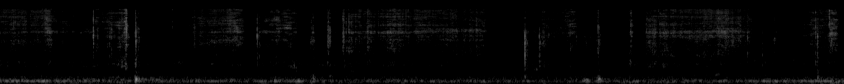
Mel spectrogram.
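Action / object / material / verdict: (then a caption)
scrape / starch-coated soap bar / soap / none. A box cutter blade scrapes and carves the powdery blue and red starch coating from a solid heart-shaped soap bar held in the hand. The result is a steady, bright, gritty rasp with sharp crackling snaps and crumbling flakes throughout.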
